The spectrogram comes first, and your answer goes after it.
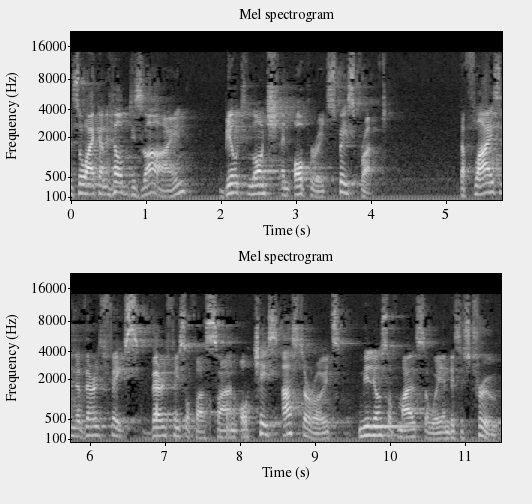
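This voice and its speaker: A man with a fairly high pitch speaks at a moderate pace with ordinary pitch variation, with noticeable background noise and audible room echo. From Africa, Nile Valley region. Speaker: space engineer, invited speaker. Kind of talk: keynote speech. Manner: formal.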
